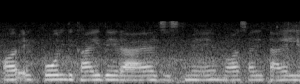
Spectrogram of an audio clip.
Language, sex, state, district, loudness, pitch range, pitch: Hindi, female, Chandigarh, Chandigarh, -16 LUFS, 205-215 Hz, 210 Hz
